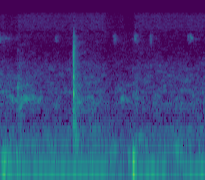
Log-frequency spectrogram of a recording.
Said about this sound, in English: Finally, some dice rolls.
